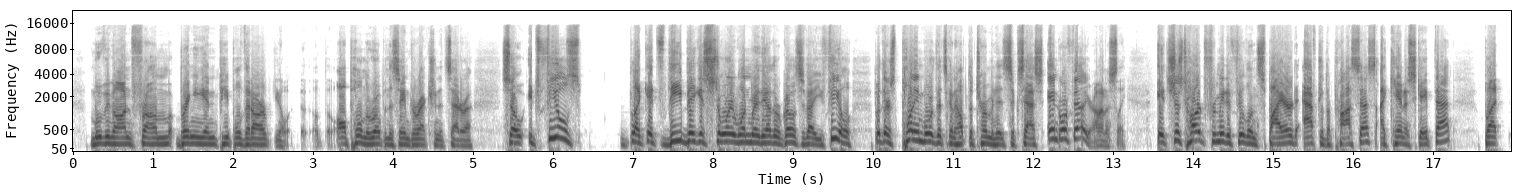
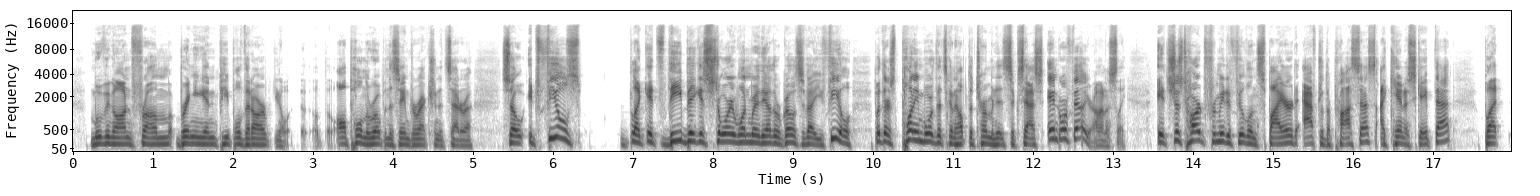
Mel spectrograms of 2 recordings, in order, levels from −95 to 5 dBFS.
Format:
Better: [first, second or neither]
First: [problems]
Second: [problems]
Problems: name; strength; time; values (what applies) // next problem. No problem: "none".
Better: second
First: distortion; slight; 7% of the sound clipped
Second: none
